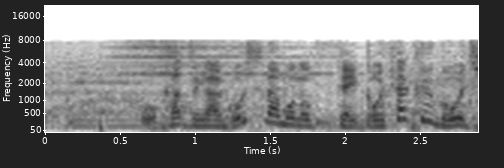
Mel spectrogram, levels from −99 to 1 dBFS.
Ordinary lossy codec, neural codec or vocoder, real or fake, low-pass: none; codec, 16 kHz, 16 kbps, FunCodec, trained on Chinese and English, 50 frames a second; fake; none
